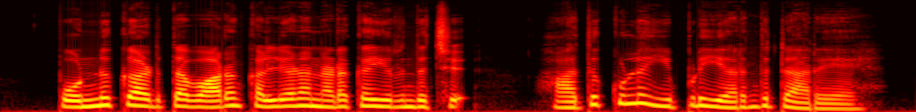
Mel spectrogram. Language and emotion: Tamil, sad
